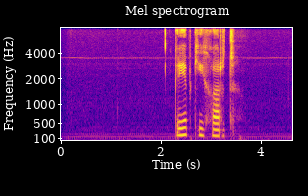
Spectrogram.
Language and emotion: Russian, neutral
